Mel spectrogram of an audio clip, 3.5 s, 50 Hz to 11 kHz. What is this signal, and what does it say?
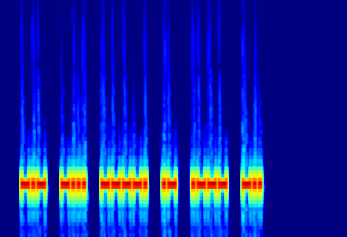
Morse code, heard as a keyed tone, about 46 wpm, spaced as for 33 wpm, 700 Hz. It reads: KB9AJD
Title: USA Call Signs - 6 Characters - 2x Character Spacing - 45wpm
